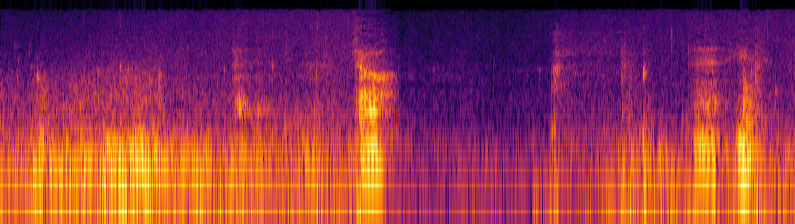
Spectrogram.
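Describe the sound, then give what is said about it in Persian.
Rain falling in a steady wash of patter, broken by a few louder, deep rumbling bursts like thunder that swell and fade before the rain noise settles back down. “حتما یه حکمتی بوده که این بارون اومده. سلطان عزیز خواسته که این بارون بیاد منم خیس بشم.”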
